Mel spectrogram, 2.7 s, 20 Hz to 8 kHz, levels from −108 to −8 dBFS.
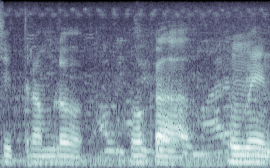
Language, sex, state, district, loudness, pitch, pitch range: Telugu, male, Andhra Pradesh, Sri Satya Sai, -19 LUFS, 125 Hz, 120-150 Hz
